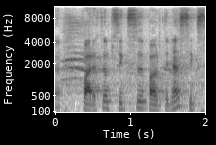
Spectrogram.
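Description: A person talking, with a brief high falling sound near the start of the talk.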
